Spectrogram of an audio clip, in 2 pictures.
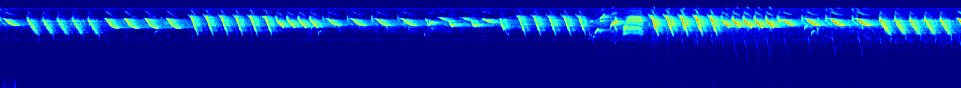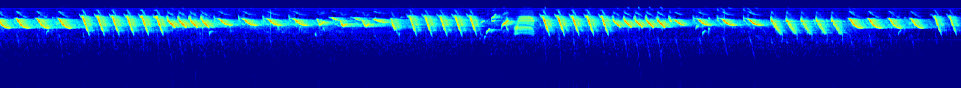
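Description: Small birds near the water's edge at Teide in the Canary Islands, including canaries, blue tits, blue chaffinches and turtle doves, sing bright repeated trilling phrases in a continuous rhythmic chorus, loud and close, with no voices.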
